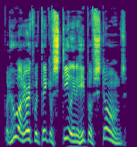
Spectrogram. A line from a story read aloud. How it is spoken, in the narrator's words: cried a third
